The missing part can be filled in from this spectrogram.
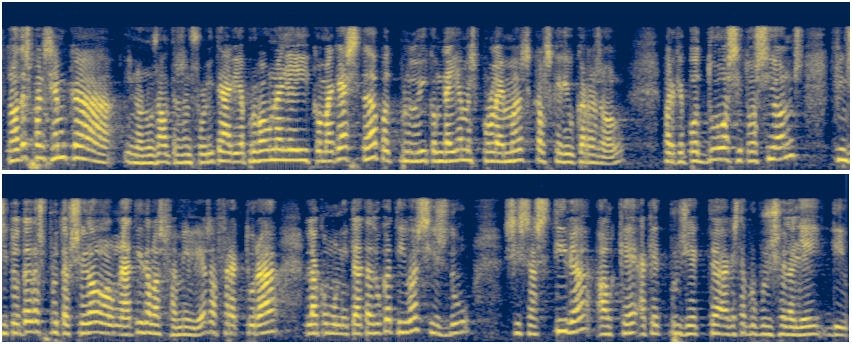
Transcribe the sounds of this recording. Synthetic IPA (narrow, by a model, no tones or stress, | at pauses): nuzalˠt̪ɾəspənsɛmkəinonuzalˠt̪ɾəzənsulit̪aɾiəpɾuβaunəʎejkɔməkɛst̪əpɔt̪̚pɾuðuikɔmd̪ɛjəmespɾuβlɛməskəlˠskəðiwkərəzɔlˠ | pəɾkɛpɔt̪̚d̪uasit̪uəsions | finzit̪ot̪̚d̪ələspɾut̪əksioðəlˠəwnat̪iðələsfəmiliəzəfɾək̚t̪uɾaləkumunit̪at̪əðukət̪iβ̞əsizðu | sisəst̪iɾəːlˠkɛʔəkɛt̪̚pɾuʒɛk̚t̪əːkɛst̪əpɾupuzisioðəʎejd̪iw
